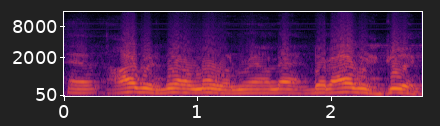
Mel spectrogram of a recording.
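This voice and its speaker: This man's voice sits high in pitch, and his intonation stays fairly even. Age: 80s+. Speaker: retired feed store manager. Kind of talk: oral history interview. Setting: care center interview room. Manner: halting.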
